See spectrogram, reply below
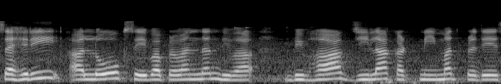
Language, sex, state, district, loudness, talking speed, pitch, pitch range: Hindi, female, Madhya Pradesh, Katni, -16 LUFS, 130 wpm, 225 Hz, 220-245 Hz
